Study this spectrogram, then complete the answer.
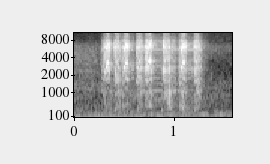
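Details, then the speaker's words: Savox servo on a modded .32 nitro RC car whose throttle was catching, checked for endpoints: seven quick crisp buzzes as it sweeps, silent between moves with no humming, chatter or glitching. Healthy servo. "quiet quiet quiet quiet quiet listen no humming no dinging zinging glitching none of that crap savvo servos are great servos guys"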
